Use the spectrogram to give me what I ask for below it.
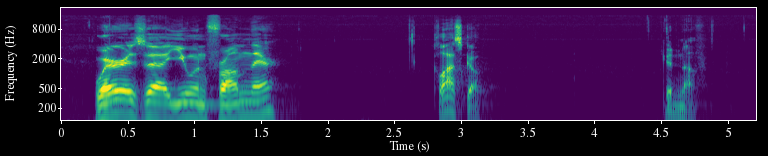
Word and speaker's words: Glasgow: Glasgow. Good enough. Glasgow.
